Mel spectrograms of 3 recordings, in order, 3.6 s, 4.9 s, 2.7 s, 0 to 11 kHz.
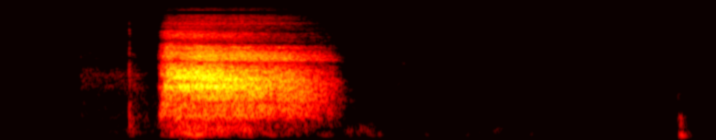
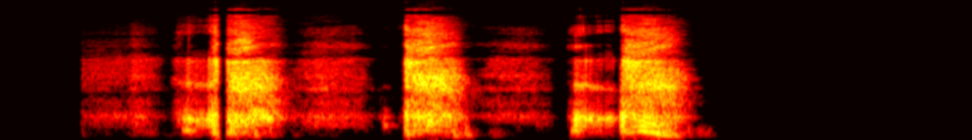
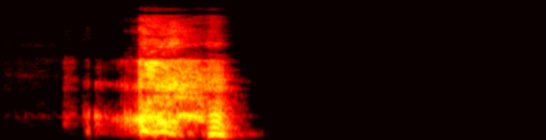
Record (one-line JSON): {"exhalation_length": "3.6 s", "exhalation_amplitude": 27689, "exhalation_signal_mean_std_ratio": 0.33, "three_cough_length": "4.9 s", "three_cough_amplitude": 30369, "three_cough_signal_mean_std_ratio": 0.4, "cough_length": "2.7 s", "cough_amplitude": 29184, "cough_signal_mean_std_ratio": 0.33, "survey_phase": "alpha (2021-03-01 to 2021-08-12)", "age": "45-64", "gender": "Male", "wearing_mask": "No", "symptom_none": true, "smoker_status": "Never smoked", "respiratory_condition_asthma": false, "respiratory_condition_other": false, "recruitment_source": "REACT", "submission_delay": "5 days", "covid_test_result": "Negative", "covid_test_method": "RT-qPCR"}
